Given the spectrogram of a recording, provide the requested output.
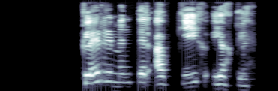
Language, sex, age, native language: Icelandic, male, 40-49, Icelandic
